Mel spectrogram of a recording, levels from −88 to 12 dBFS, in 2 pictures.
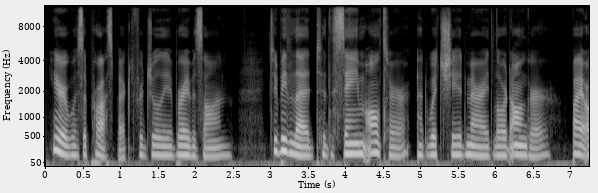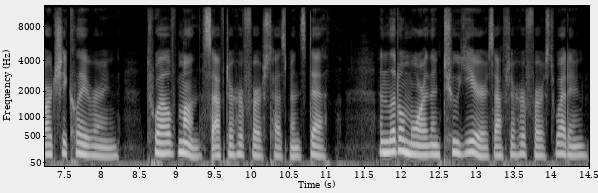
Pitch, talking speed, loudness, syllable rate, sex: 160 Hz, 165 wpm, -18 LUFS, 4.6 syllables/s, female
